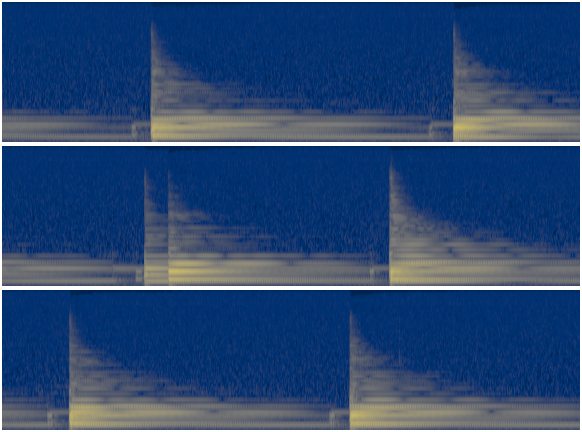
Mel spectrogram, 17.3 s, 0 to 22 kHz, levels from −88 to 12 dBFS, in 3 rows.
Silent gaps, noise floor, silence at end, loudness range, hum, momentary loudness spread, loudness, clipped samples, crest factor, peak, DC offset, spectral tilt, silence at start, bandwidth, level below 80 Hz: none; -49 dBFS; 0 s; 4 LU; none; 26 LU; -20 LUFS; under 0.1%; 20 dB; -2 dBFS; under 0.1%; -8.5 dB/octave; 0 s; 19.5 kHz; -66 dBFS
